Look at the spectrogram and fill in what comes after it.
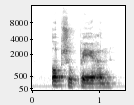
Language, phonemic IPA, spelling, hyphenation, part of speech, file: Dutch, /ˈɔp.suˌpeː.rə(n)/, opsouperen, op‧sou‧pe‧ren, verb, Nl-opsouperen.ogg
- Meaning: 1. to use up (allowance, quota, etc.) 2. to waste, to run out of (money, etc.) 3. to squander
